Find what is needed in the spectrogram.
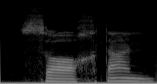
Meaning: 1. to make 2. to build, to construct 3. to create, to produce 4. to agree with, to suit 5. to endure, to bear 6. to reconcile, to make peace
- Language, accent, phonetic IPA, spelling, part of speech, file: Persian, Iran, [sɒːx.t̪ʰǽn], ساختن, verb, Fa-ساختن.ogg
